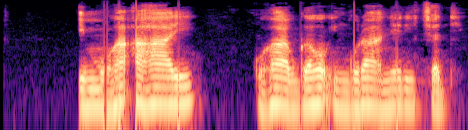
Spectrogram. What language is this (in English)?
Kinyarwanda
